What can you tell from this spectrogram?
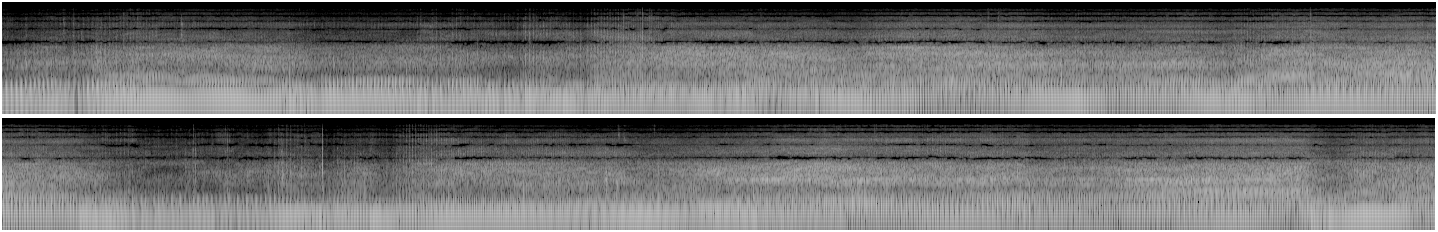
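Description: Can-Am ATV engine running close by, revving up and down again and again as the quad is driven around in snow.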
